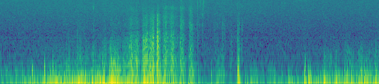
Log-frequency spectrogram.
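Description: A fingertip rubs and taps on top of a small cylindrical metal microphone capsule with a red ring, mounted on a Tascam recorder with a hollow housing. The result is a deep, close-up rumble of soft low thumps and muffled throbbing, with a few brighter scratchy rubbing bursts in the middle.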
